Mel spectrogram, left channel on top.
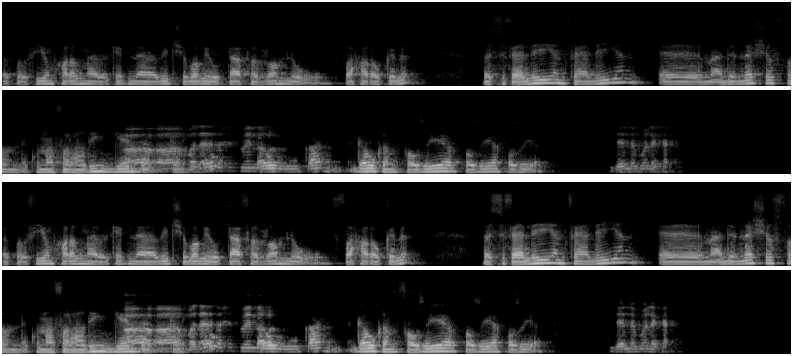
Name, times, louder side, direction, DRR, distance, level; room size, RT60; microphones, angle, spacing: voice 1, 0.0-4.1 4.8-10.1 10.4-13.3, right 2 dB, 35° right, 0.9 m, -27 dB
voice 2, 9.1-10.7 14.0-14.5, right 4 dB, 90° right, 1.8 m, -31 dB
17.0 x 11.0 x 2.7 m
head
